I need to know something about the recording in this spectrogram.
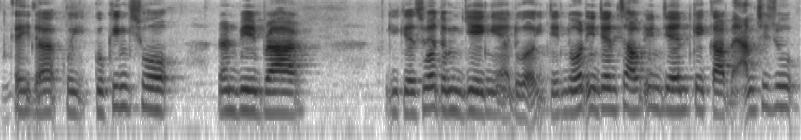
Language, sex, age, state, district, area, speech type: Manipuri, female, 30-45, Manipur, Imphal West, rural, spontaneous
